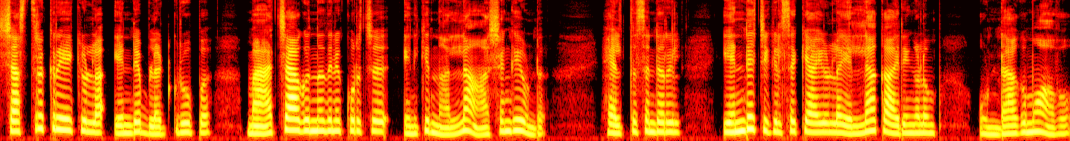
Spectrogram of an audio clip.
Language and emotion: Malayalam, fearful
